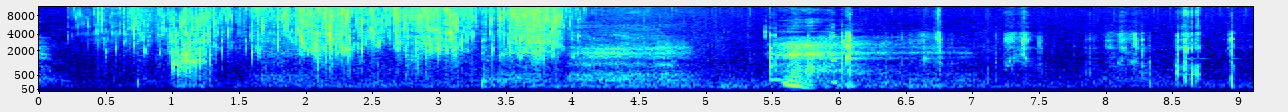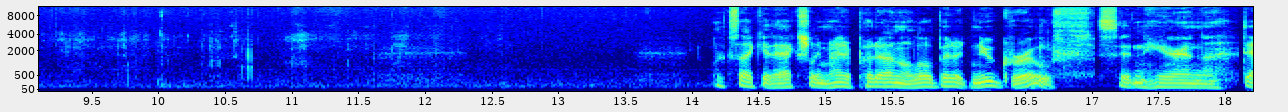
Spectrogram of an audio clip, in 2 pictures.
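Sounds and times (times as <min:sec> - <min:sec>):
water poured from a bottle onto a small tree: 0:00.0 - 0:04.3
gurgles and drips: 0:00.0 - 0:04.8
speech: 0:05.6 - 0:06.0, 0:14.4 - 0:18.2.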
